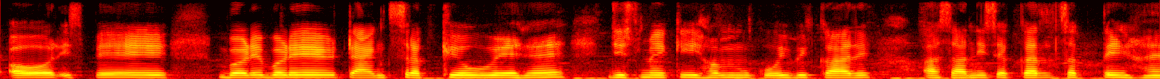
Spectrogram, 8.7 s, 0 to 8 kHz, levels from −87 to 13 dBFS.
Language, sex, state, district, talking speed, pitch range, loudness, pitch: Hindi, female, Uttar Pradesh, Gorakhpur, 125 wpm, 195-220 Hz, -16 LUFS, 215 Hz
